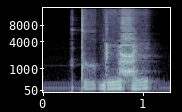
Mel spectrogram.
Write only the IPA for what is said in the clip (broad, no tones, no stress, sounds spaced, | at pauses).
t̪ ɯ ɡ ĩ ħ e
